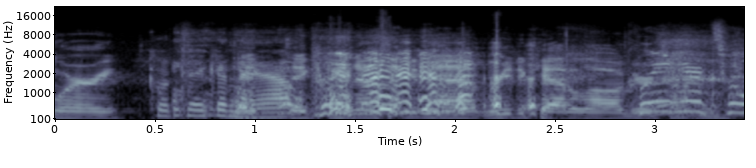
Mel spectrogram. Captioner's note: all laughing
